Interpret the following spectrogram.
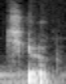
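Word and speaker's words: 키읔: Kyuk se prononce avec un souffle d'air fort et prononcé. Posez la main devant la bouche. Vous devez sentir un jet d'air chaud. Quand vous dites kyuk, pas une brise légère, un vrai souffle.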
